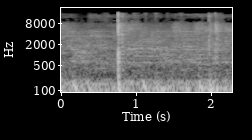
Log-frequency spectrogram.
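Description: A volleyball struck on the serve: one sharp slap of a hand on the ball about three-quarters of a second in, over low rumble and voices in a large hall.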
